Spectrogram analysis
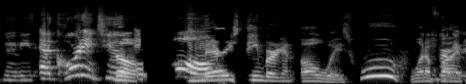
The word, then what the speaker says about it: Steenburgen: As you know, Elf is one of my favorite Christmas movies, and according to Mary Steenburgen, always. Woo, what a fine lady. That's how you pronounce it.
